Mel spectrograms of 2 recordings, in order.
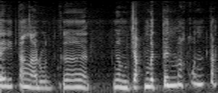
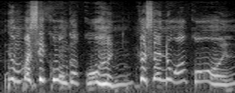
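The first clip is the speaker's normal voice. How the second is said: high, louder desperate plea; pleading and panicked; desperate cry; 7 semitones higher, 4 dB louder than usual. Acted. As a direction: cry out in despair. Desperate pregnant woman.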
